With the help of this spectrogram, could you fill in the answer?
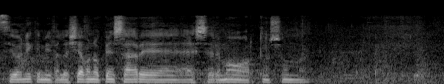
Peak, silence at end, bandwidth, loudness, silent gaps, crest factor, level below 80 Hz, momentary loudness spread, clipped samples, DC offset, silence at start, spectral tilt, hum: -10 dBFS; 0 s; 11 kHz; -26 LUFS; none; 16 dB; -54 dBFS; 18 LU; under 0.1%; under 0.1%; 0 s; -4.5 dB/octave; none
